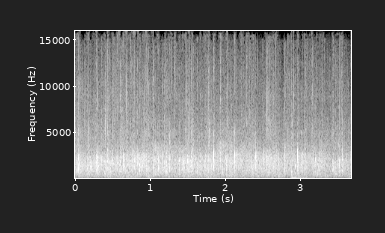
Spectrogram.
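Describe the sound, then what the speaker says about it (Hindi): An audience at a Hindi-language quiz event on government welfare schemes breaks into a brief burst of clapping, a dense crackle of many hands held at an even level for a few seconds, with no speech. "तालियां प्लीज एक बार जोरदार हो जाए।"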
